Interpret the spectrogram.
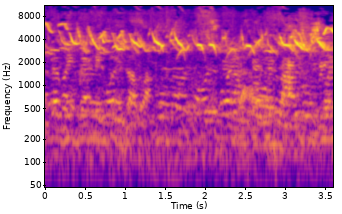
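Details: Twa-twa (large-billed seed finch) competing in a bird singing race at a bird ground in New Amsterdam, Berbice, Guyana; rapid high whistled and trilled phrases, repeated in quick succession, over a low murmur of crowd voices.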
